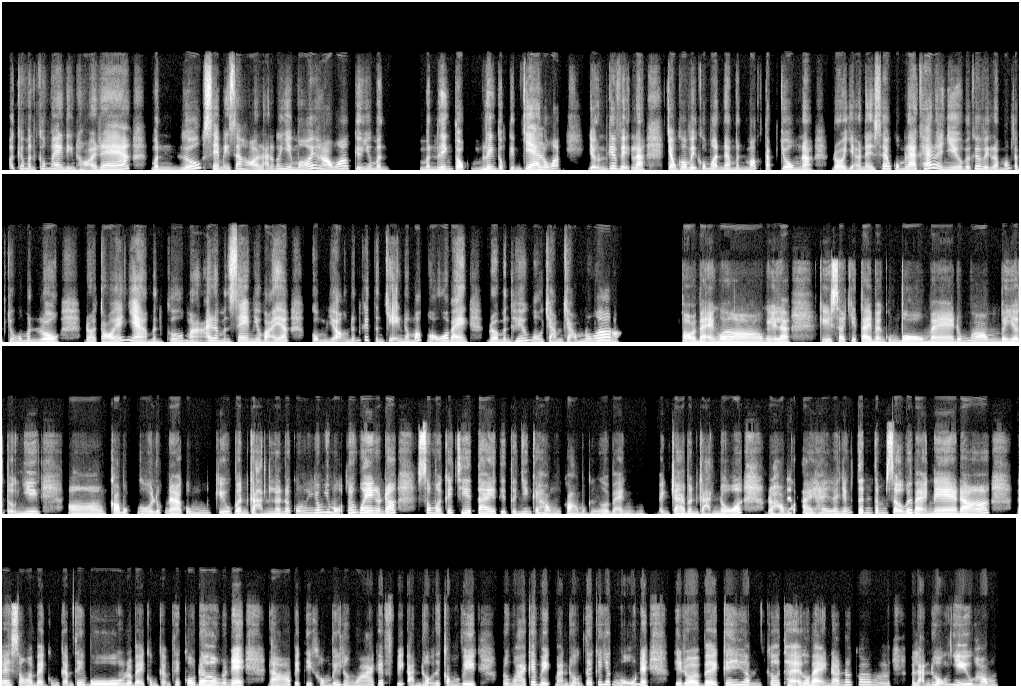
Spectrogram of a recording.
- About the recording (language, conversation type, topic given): Vietnamese, advice, Làm sao để ngừng nghĩ về người cũ sau khi vừa chia tay?
- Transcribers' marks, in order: tapping; other background noise; unintelligible speech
